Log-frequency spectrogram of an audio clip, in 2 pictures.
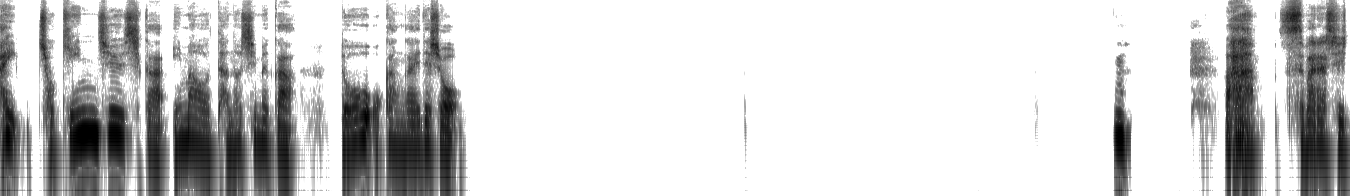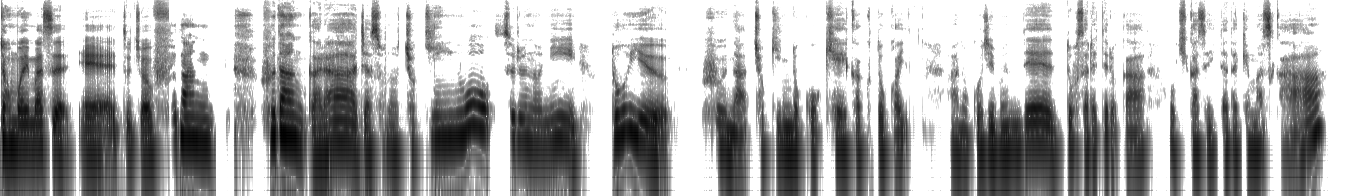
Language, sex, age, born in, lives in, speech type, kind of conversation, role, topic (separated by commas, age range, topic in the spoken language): Japanese, female, 50-54, Japan, United States, conversation, podcast, host, 貯金を優先すべきか、それとも今を楽しむべきか、どう考えますか？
